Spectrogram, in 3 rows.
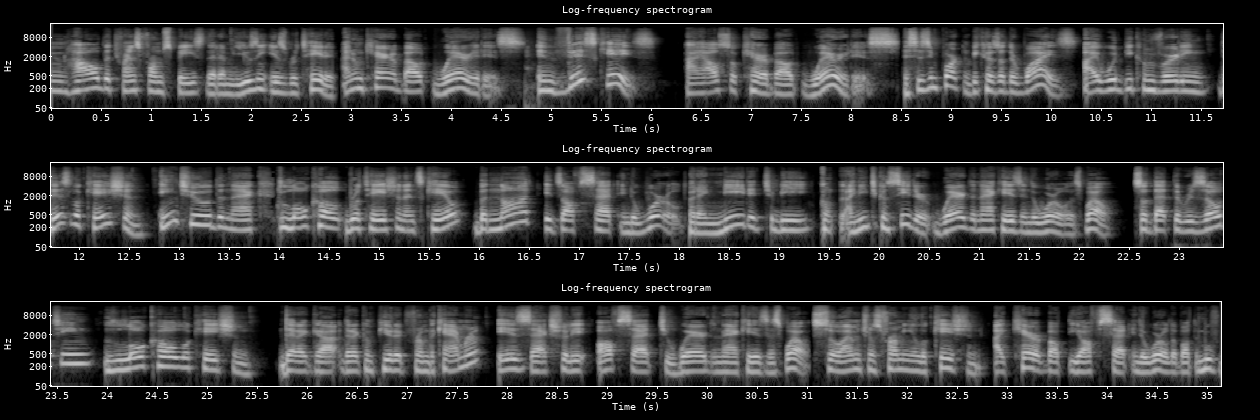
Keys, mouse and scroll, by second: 1.3 click, 5.4 right click, 6.5 click, 8.7 right click, 11.5 click, 12.4 click, 13.3 click, 24.6 right click, 25.3 right click, 25.6-26.8 drag, 27.7 click, 28.2 click, 29.9 click, 32.1 click.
